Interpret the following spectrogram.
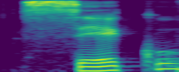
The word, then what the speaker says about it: seco: Seco means dry, while seco means I dry.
